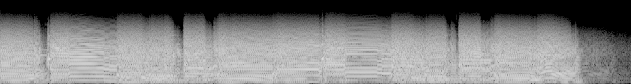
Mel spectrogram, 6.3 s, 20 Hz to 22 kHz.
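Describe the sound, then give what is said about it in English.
Heavy rock guitar riff in an odd 5/8 time, heavily distorted, chugging loud and steady with a few brief breaks between phrases, then ending on a final chord that cuts off and decays. “No, that's a heavy rock riff.”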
